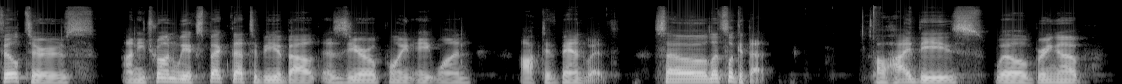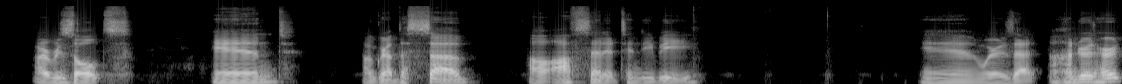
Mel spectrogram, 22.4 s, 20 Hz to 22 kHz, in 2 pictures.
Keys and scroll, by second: 6.1 super+Tab, 8.7 shift+super+h, 16.6 super+Up.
